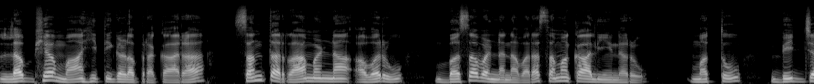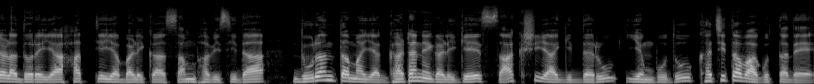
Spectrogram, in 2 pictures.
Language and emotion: Kannada, neutral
